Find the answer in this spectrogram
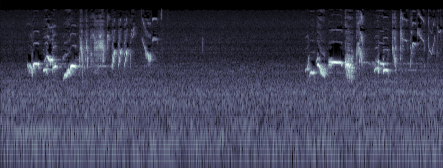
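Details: Evening song of a blackbird perched atop a concrete tower block at eleventh-floor height: two phrases, each opening with rich flute-like whistles and ending in squeaky high chatter, separated by about three seconds of silence.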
